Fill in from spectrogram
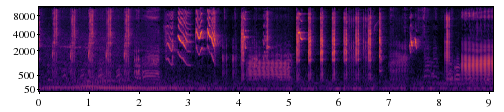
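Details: Nias hill myna pair duetting, played as a lure to make other mynas respond quickly. Harsh squawks and clicks mix with short looping whistles and a long rasping buzz, in irregular bursts with background hum.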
